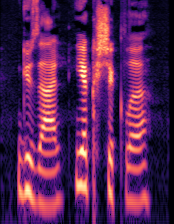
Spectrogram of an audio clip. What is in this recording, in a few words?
pretty in turkish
